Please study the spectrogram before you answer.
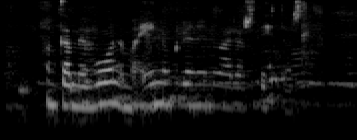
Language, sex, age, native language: Icelandic, female, 11, Icelandic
